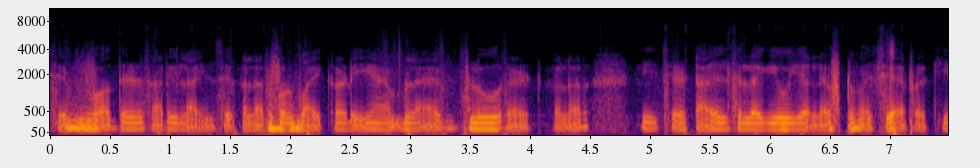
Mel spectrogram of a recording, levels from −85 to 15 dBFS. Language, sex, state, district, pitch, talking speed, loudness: Hindi, male, Jharkhand, Sahebganj, 110 Hz, 185 wpm, -20 LUFS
